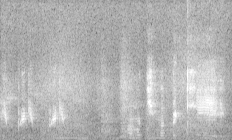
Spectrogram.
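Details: Pet jungle myna, known locally as salik pakhi, kept in a home, giving a string of odd high squeaks and chirps with brief harsh notes, some dipping lower, amid faint room noise.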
